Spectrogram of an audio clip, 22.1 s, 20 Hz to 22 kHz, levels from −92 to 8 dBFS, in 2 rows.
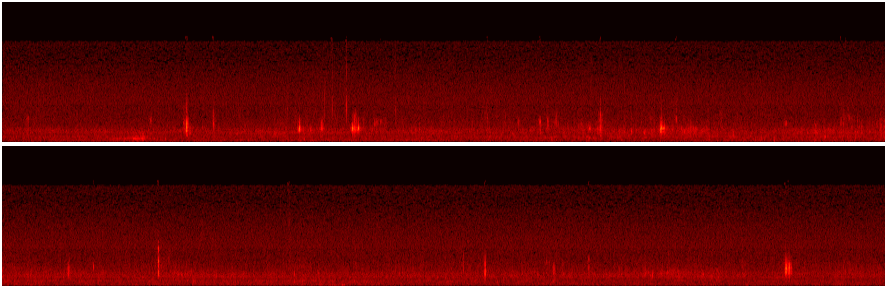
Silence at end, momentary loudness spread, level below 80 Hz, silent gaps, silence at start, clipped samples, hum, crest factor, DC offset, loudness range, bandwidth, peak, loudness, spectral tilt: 0 s; 9 LU; under -90 dBFS; none; 0 s; under 0.1%; none; 32 dB; under 0.1%; 4 LU; 16 kHz; -26 dBFS; -56 LUFS; 0.5 dB/octave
